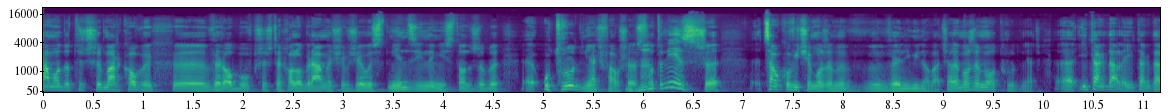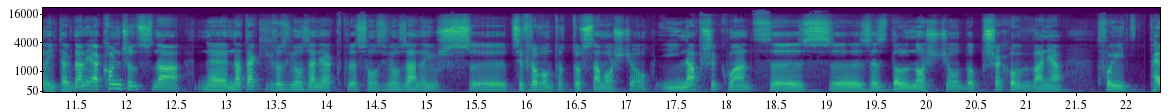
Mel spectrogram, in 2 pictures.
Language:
Polish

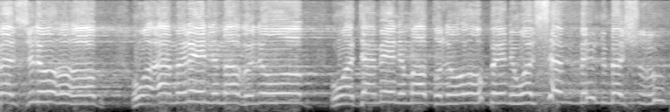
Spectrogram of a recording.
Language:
Arabic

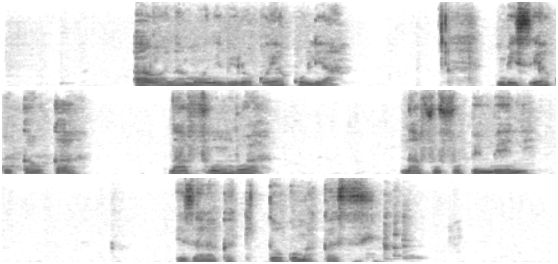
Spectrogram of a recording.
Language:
Lingala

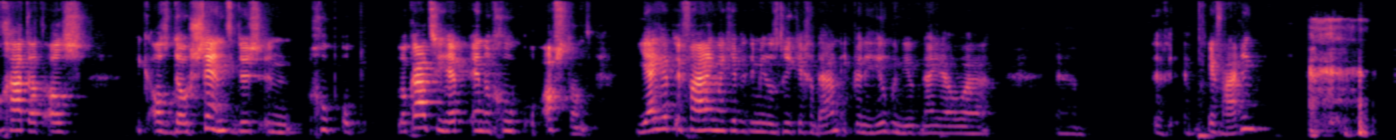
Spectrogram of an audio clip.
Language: Dutch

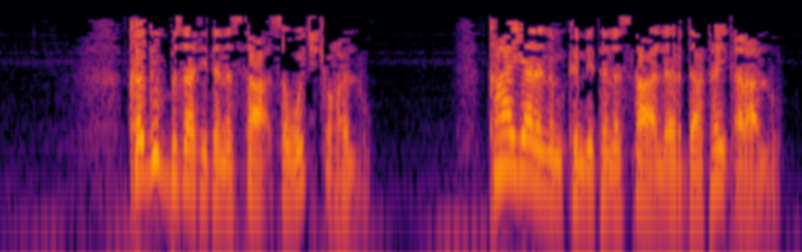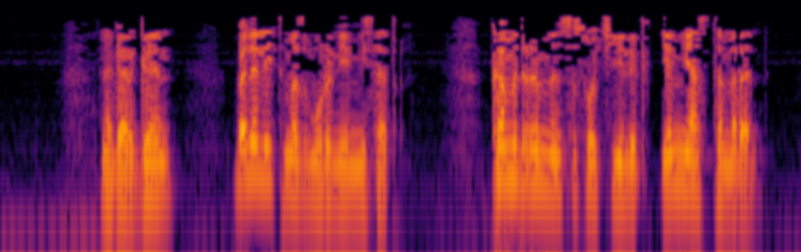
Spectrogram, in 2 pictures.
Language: Amharic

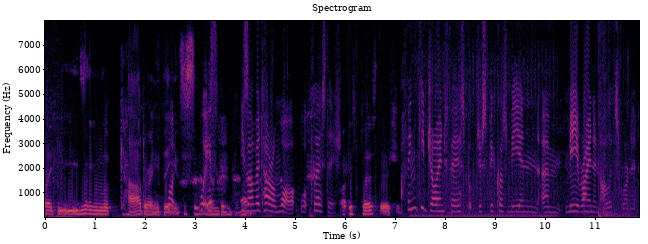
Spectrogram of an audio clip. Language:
English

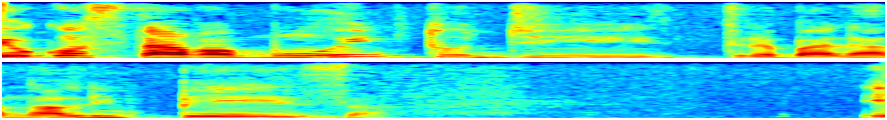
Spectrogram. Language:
Portuguese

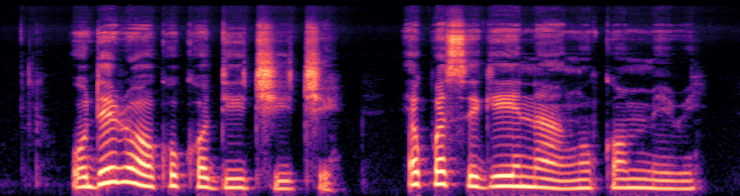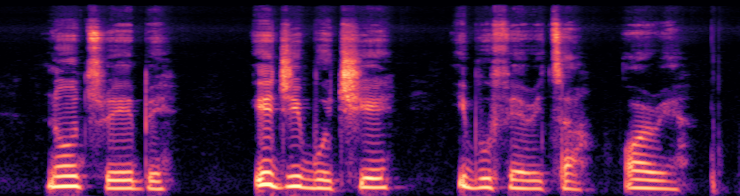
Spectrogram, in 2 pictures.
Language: Igbo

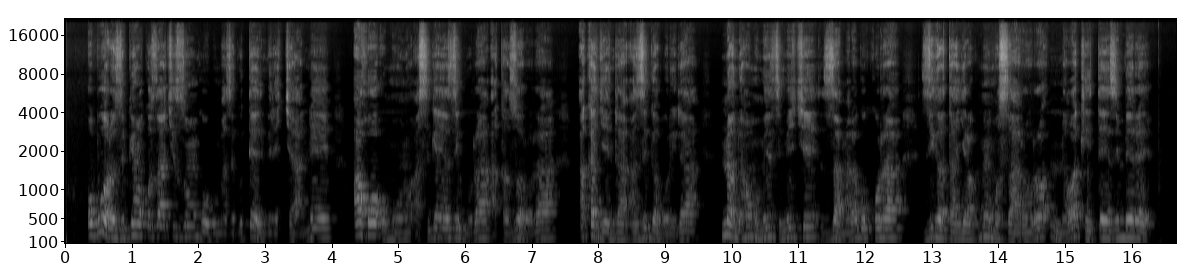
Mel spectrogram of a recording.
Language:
Kinyarwanda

